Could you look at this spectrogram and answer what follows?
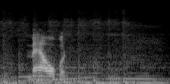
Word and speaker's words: Melbourne: Words that have L in them tend to change it to Al, so that Melbourne becomes Malvern.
